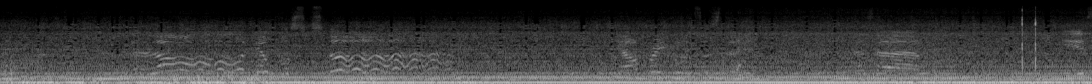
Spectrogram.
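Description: A motorboat's engine running at a steady drone underway on a river. A wavering, singing-like voice rises over it a few times.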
